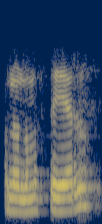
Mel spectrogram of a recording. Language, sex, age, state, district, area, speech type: Kannada, male, 30-45, Karnataka, Bellary, rural, conversation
